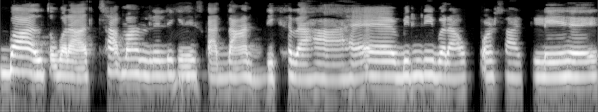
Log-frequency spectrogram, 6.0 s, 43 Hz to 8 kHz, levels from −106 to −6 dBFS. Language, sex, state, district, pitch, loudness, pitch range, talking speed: Hindi, male, Bihar, Araria, 220 Hz, -16 LUFS, 205-230 Hz, 170 wpm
